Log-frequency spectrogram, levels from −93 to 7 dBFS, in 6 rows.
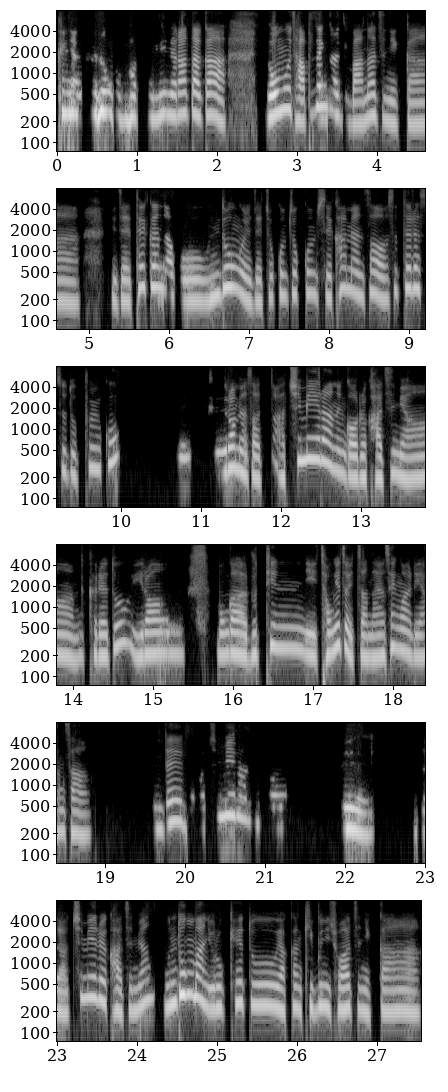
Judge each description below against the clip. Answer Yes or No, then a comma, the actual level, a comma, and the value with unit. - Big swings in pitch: No, average, 4.5 semitones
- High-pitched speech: Yes, high, 230 Hz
